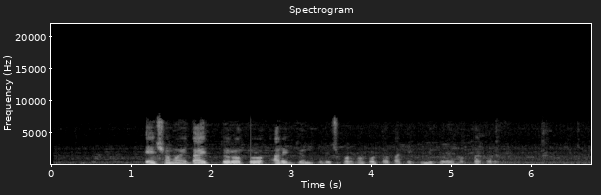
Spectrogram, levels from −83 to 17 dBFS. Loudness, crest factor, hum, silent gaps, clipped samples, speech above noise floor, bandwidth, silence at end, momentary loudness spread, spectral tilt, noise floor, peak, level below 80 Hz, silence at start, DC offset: -21 LUFS; 20 dB; none; none; under 0.1%; 37 dB; 7.6 kHz; 1.15 s; 17 LU; -6 dB/octave; -57 dBFS; -2 dBFS; -64 dBFS; 1.2 s; under 0.1%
